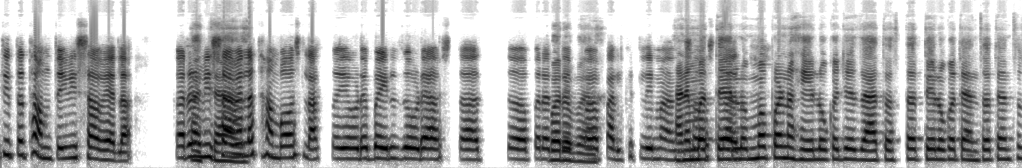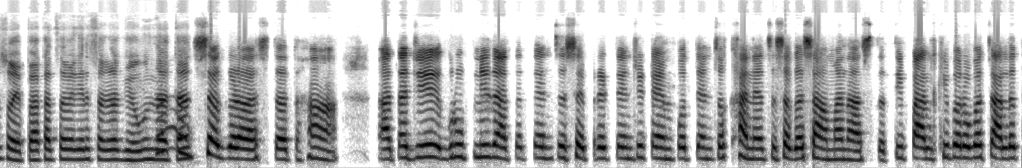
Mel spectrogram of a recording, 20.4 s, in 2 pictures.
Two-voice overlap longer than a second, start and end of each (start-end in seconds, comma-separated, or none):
none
